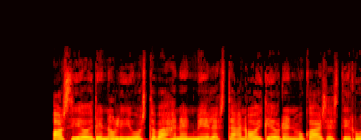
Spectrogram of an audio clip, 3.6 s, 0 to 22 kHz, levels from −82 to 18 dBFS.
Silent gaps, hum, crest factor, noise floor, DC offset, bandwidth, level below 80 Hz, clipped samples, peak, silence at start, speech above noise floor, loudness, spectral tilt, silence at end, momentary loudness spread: none; none; 18 dB; under -90 dBFS; under 0.1%; 13 kHz; -50 dBFS; under 0.1%; 0 dBFS; 0.55 s; over 72 dB; -19 LUFS; -6 dB/octave; 0 s; 4 LU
